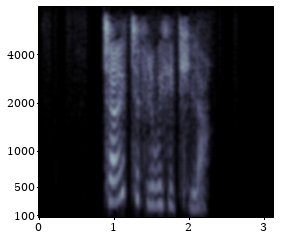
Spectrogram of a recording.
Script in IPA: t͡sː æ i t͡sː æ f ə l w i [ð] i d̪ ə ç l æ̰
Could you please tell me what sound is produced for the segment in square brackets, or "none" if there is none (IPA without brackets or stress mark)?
θ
